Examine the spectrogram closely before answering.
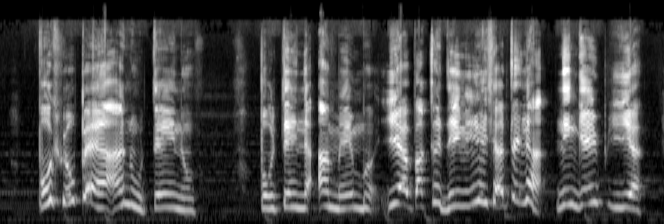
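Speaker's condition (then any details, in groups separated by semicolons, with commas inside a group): Cerebral palsy; diagnosed in childhood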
